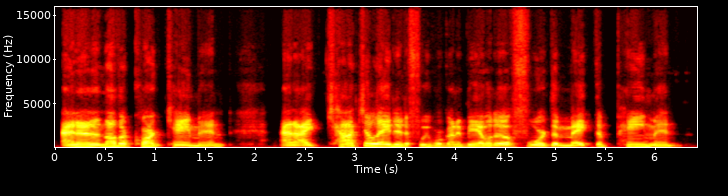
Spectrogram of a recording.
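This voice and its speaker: Bright-voiced man in his fifties. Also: a little high. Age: 50s. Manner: plainspoken, conversational and self-deprecating. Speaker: vlog host answering viewer questions. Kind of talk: casual chat.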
